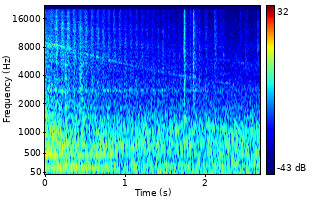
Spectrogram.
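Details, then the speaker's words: Restored Holden HZ Kingswood on 98 fuel with no air filter, accelerating on street: loud deep roar with hollow intake rush building under load; healthy strong running. "Dose is hectic with no air filter. Sounds good, eh? Good street car this."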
